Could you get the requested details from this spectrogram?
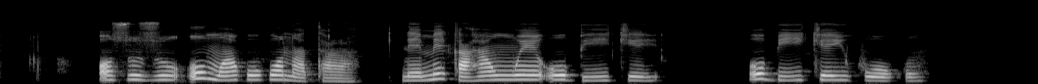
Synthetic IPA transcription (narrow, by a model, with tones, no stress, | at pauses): ɔ̰˨sʊ˨zʊ˨ʊ˦mʊ˨a˦kʷʊ˦kʷɔ˦na˨ta˨ɾa˨ | ne˨me˦ka˨ɦa˦ŋʷe˦ | o˦bi˨i˦ke˦i˦kʷu˦o˦kʷʊ˦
